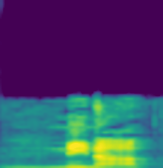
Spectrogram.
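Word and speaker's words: Nenagh: great time with because she went to you know ni na and the town is spelled and en agh because it's Irish right but she still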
